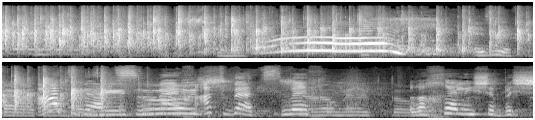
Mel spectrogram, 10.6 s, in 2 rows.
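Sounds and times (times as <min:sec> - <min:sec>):
high sustained vocal cheer: 0:00.0 - 0:01.2, 0:02.4 - 0:04.4
crowd clapping: 0:00.0 - 0:06.9
speech: 0:02.2 - 0:02.6, 0:04.7 - 0:10.6.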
